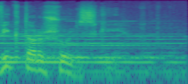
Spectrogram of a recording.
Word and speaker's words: Wiktor Szulski: My name is Wiktor Szulski.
